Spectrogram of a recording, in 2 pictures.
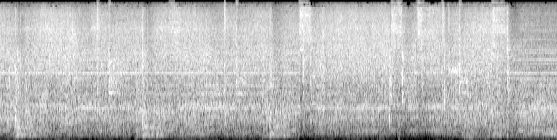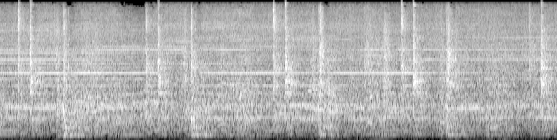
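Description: Die-cutting press cutting sandpaper sheets, running with a steady machine hum and a heavy cutting stroke about every two and a half seconds.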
